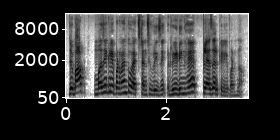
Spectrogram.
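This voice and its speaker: A young woman teaching an exam-prep lesson, explaining in Hindi mixed with English terms and reading each question aloud slowly. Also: on the high side, lively intonation.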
